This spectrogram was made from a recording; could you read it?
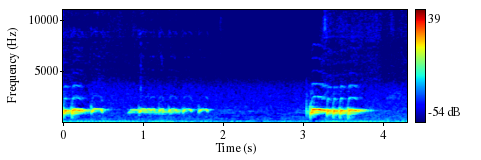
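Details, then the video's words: Lure song of a local zebra dove meant to draw replies from doves kept at home: two short stuttering cooing phrases, a brief pause, then one loud rolling bubbly burst, with a low hum throughout. "Pancingan perkutut lokal gacor suara cocok untuk pancingan semua jenis burung kutut dirumah"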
